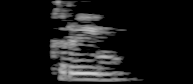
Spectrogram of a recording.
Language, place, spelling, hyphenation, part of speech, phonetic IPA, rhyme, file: Russian, Saint Petersburg, Крым, Крым, proper noun, [krɨm], -ɨm, LL-Q7737 (rus)-Крым.wav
